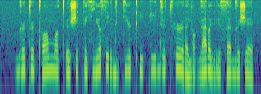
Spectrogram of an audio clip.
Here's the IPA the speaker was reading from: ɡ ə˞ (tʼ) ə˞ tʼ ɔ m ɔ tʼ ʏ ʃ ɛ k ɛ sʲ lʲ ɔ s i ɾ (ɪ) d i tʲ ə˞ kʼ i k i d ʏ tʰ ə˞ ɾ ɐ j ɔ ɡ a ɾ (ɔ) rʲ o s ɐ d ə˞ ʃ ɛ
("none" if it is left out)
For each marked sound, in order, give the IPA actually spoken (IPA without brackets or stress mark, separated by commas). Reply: t, ʏ, ɔ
